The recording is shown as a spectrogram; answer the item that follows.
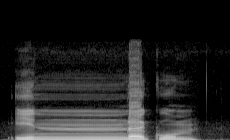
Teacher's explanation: Contoh innakum harusnya ditahan dulu. Innakum sambil dimasukkan ke rongga hidung kita. Kemudian pada lafal innakum zalamtum, di sini sebenarnya ada satu lagi kelewatan kami, yaitu di sini ada hukum tajwid berupa izhar syafawi. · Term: gunnah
